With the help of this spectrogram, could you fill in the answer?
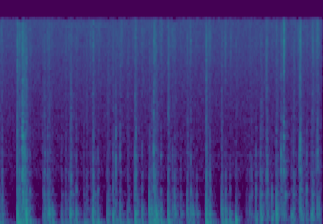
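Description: A large, hollow, inflated green latex balloon, held in one hand, is tapped with the fingertips of the other hand. It gives a quick, uneven series of soft, deep, hollow thumps that are dry and die away almost at once, with almost no high or bright content.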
